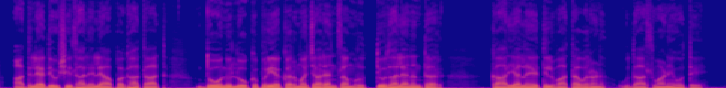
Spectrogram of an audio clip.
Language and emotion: Marathi, sad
